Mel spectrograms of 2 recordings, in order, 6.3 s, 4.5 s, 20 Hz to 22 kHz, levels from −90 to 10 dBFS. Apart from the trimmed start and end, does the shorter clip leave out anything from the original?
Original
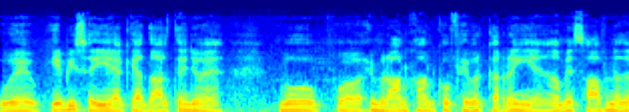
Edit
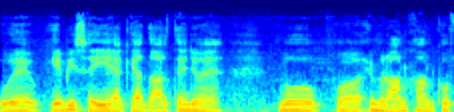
no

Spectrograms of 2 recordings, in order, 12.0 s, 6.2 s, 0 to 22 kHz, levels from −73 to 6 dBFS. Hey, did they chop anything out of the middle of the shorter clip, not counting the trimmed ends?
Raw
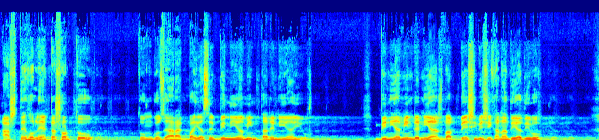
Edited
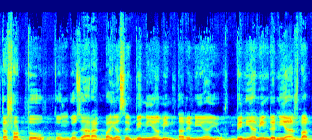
yes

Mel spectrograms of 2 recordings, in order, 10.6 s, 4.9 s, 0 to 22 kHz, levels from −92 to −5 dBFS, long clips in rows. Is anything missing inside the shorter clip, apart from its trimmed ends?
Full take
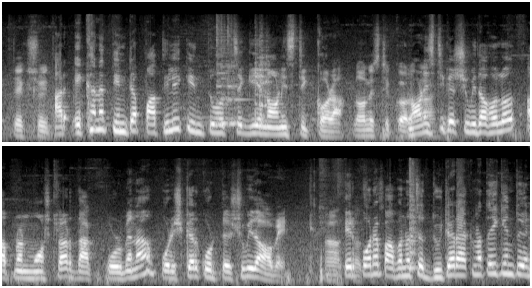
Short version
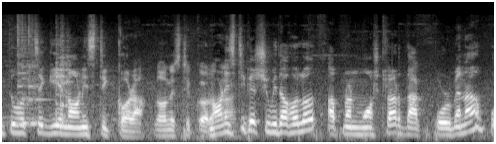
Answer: no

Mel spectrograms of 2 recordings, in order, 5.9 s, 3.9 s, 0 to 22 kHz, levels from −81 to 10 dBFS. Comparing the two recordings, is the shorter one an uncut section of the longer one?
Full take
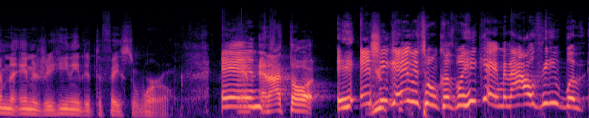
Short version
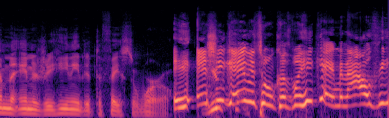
no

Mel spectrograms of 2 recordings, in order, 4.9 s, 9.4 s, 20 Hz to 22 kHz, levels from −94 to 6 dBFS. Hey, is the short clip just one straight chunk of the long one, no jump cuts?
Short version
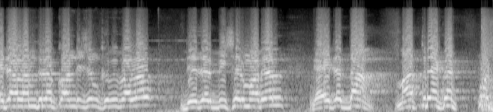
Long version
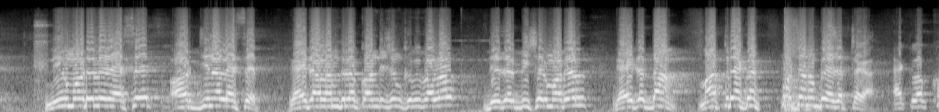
yes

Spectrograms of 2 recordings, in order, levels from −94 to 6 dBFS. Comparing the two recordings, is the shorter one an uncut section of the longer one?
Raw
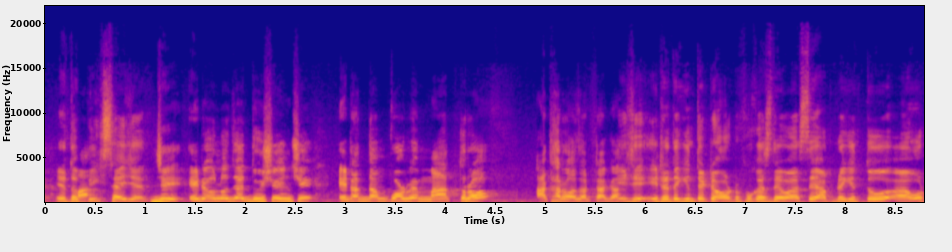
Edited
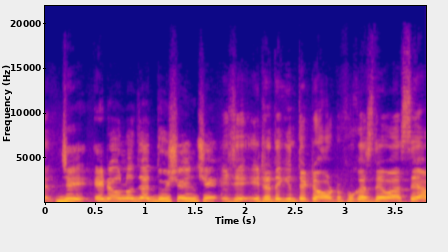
no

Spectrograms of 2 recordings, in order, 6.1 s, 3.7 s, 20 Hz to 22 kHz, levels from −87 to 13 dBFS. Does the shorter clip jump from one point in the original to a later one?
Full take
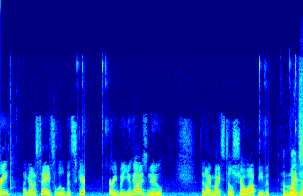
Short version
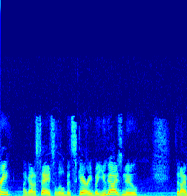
yes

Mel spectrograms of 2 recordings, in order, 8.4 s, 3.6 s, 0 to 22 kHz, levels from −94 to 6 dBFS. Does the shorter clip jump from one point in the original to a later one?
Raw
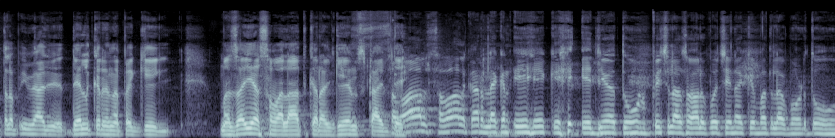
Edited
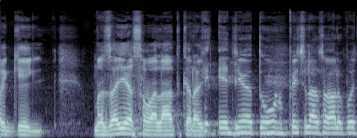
yes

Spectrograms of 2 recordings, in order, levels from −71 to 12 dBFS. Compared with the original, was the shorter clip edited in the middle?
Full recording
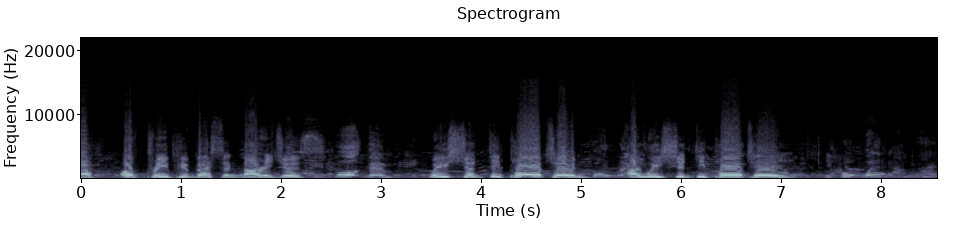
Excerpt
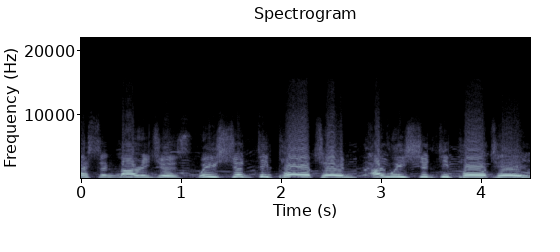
yes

